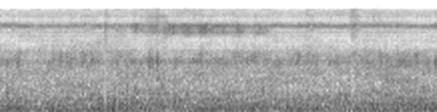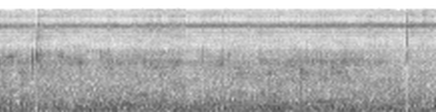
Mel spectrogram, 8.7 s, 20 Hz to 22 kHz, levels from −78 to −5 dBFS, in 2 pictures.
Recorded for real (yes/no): no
